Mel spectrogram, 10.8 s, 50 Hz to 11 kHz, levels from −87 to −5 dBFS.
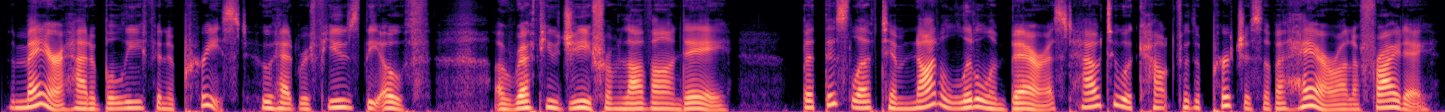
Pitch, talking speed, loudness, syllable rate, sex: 175 Hz, 210 wpm, -18 LUFS, 5.4 syllables/s, female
